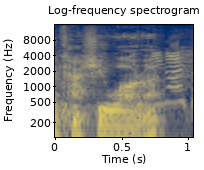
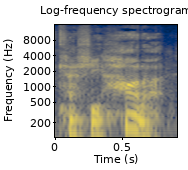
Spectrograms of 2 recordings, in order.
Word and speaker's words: Kashihara: years have called her kashiwara and so does hideaki ano in the interview on the gunbuster perfect collection but all the studio documentation is very clear that her name is pronounced kashihara not the least because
